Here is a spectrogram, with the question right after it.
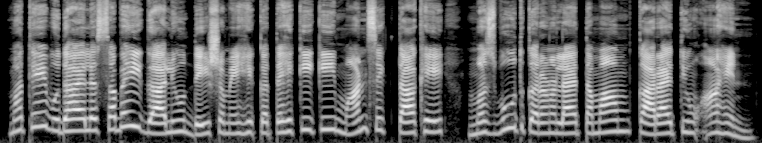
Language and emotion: Sindhi, neutral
